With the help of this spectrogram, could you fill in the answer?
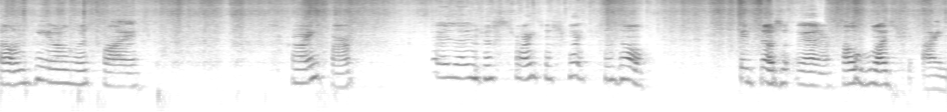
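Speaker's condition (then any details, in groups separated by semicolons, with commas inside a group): Head and neck cancer; tracheostomy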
